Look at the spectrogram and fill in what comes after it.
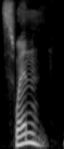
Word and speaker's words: Swen: I think it's Swen? Did I say that right? – Yeah, S-W-E-N, yeah.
